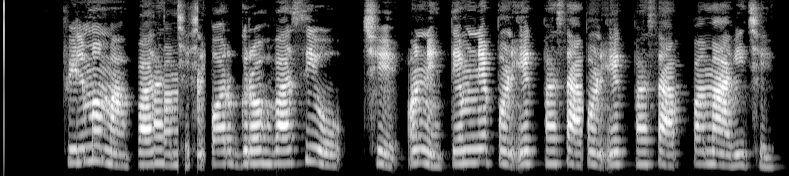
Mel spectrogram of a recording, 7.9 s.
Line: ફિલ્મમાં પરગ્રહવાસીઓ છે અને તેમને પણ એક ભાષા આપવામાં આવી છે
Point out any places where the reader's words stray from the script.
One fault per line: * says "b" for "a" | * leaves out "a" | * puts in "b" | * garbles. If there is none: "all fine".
* garbles
* puts in "પણ એક ભાષા"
